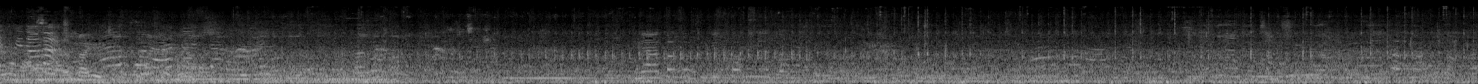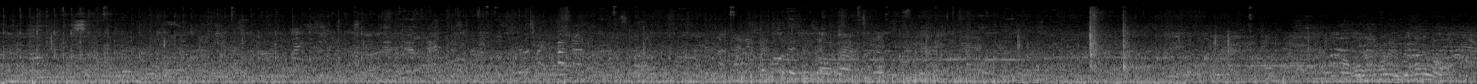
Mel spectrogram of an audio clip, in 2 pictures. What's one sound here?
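A crowd of people chatters and bustles all around outdoors.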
